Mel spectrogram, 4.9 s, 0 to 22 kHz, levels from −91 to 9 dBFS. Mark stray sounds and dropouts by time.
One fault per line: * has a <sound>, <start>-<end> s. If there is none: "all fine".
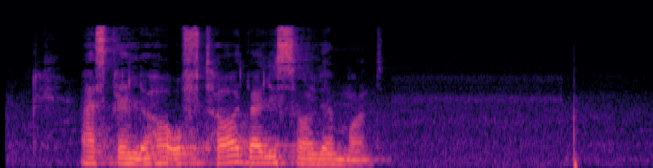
all fine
